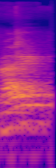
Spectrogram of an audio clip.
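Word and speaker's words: fright: फ्राइट, फ्राइट माने भय या डर, इसमें भी GH साइलेंट है।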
